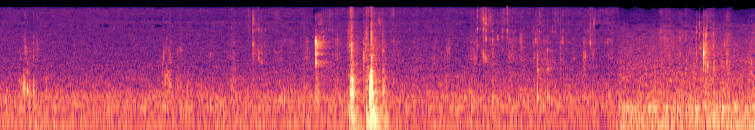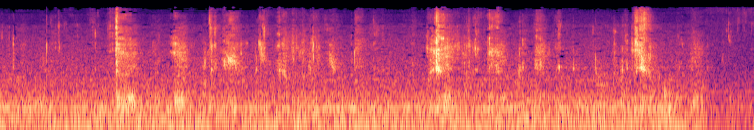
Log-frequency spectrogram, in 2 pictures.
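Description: Close-miked biting and chewing of crunchy snacks, with sharp crunches, the loudest a few seconds in and more near the end, over a faint low hum.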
